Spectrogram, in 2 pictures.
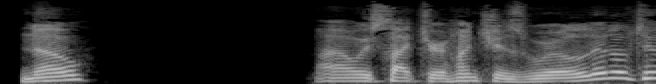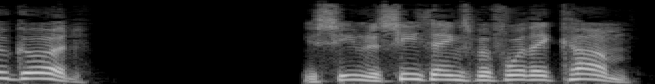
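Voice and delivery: high-pitched, doubting co-pilot; sceptical co-pilot. A narrator's reading.

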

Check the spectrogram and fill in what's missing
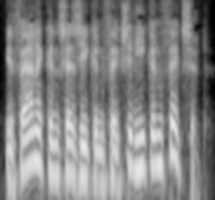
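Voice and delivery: high, quick indignant snap; snapping. A narrator's reading. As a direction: bite back in defense of Anakin. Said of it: "Valen snapped".

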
